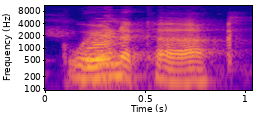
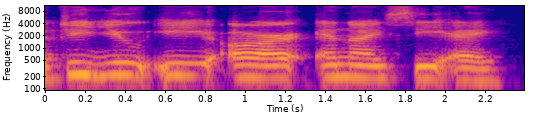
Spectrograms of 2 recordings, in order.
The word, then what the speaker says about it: Guernica: Picasso has an amazing painting called, I believe, I may mispronounce the name. Guernica. Guernica. Yeah, Guernica.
